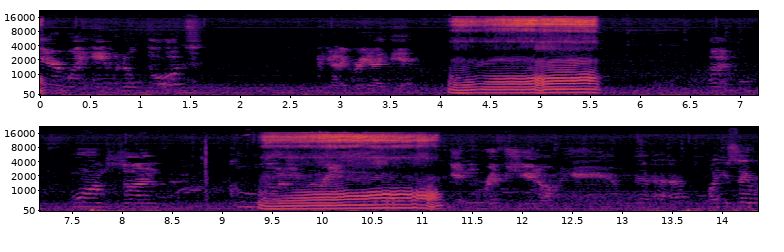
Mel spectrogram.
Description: My dog snoring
